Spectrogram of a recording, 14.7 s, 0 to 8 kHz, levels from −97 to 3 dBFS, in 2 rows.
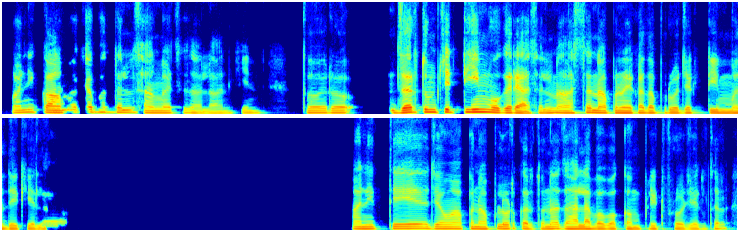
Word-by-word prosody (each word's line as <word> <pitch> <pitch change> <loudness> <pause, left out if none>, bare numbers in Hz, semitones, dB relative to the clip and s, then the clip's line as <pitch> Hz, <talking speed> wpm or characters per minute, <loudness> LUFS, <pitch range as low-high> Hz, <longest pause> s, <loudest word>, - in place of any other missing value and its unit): आणि 165 +3 -1
कामाच्याबद्दल 160 +1 0
सांगायचं 130 -1 -2
झालं 110 -3 -6
आणखीन 120 +3 -9 0.5
तर 135 0 -1
अ, - - -1 0.5
जर 155 +3 +8
तुमची 175 0 +5
टीम 180 0 +7
वगैरे 140 -4 +5
असेल 120 +1 0
ना 140 -2 0
असंत 125 +5 -1
ना, 135 - +4
आपण 125 -1 +1
एखादा 125 +1 +2
प्रोजेक्ट 120 0 -2
टीममध्ये 115 -1 0
केला 110 -1 -4 3.0
आणि 130 0 +1 0.2
ते 150 +1 +1
जेव्हा 140 0 0
आपण 135 -1 -2
अपलोड 135 +2 -1
करतो 120 -3 -3
ना, 135 +3 0
झाला 125 -2 +2
बाबा 120 -1 0
कंप्लीट 115 0 -4
प्रोजेक्ट 110 -1 -5
तर 130 +2 -5
130 Hz, 130 wpm, -22 LUFS, 120-145 Hz, 3.0 s, जर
